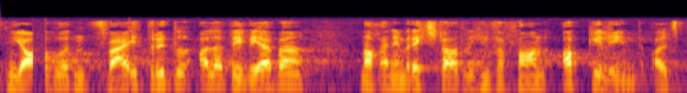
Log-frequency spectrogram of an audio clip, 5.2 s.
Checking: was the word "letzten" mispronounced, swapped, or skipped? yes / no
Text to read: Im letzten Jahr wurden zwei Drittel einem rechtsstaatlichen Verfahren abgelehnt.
no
